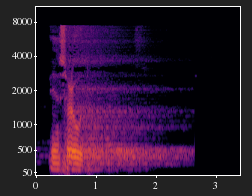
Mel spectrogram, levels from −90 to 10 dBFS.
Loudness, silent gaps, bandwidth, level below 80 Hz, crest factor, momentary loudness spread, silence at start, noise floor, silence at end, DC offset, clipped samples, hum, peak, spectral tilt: -30 LUFS; none; 8 kHz; -70 dBFS; 20 dB; 24 LU; 0.25 s; -51 dBFS; 0.8 s; under 0.1%; under 0.1%; none; -12 dBFS; -4.5 dB/octave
